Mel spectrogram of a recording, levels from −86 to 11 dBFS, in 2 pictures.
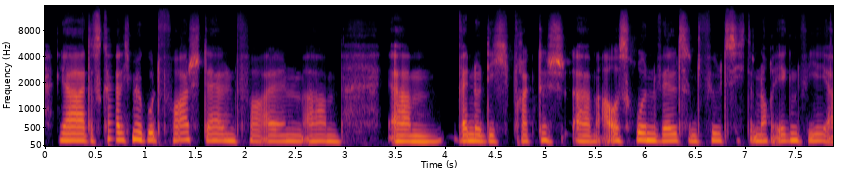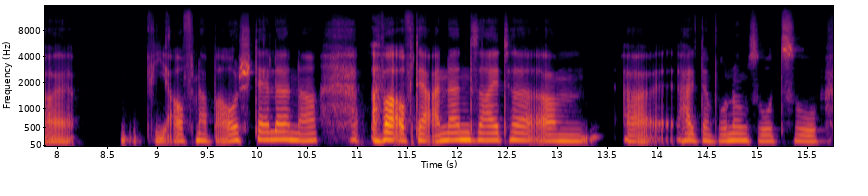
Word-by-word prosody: Ja, 175 0 +5
das 155 -4 -6
kann 200 -3 0
ich 180 - -6
mir 200 -2 +3
gut 185 - 0
vorstellen. 170 -2 -1
Vor 150 0 -6
allem, 150 0 -2
ähm, 150 -1 -2 0.5
ähm, 145 -1 +1
wenn 165 -4 +2
du 155 - +3
dich 145 -2 -5
praktisch, 155 -1 -2
ähm, 150 -2 0
ausruhen 170 +1 +1
willst 165 0 0
und 150 - -4
fühlst 170 +3 -3
dich 160 - -16
dann - - -4
noch 155 0 -2
irgendwie, 165 0 -2
äh, 70 - -2 0.8
wie 75 - -5
auf 160 +1 -3
'ner 170 -1 +1
Baustelle, 195 +6 +2
ne? 175 -1 +1 0.5
Aber 185 +4 +8
auf 170 - +2
der 170 -4 +2
anderen 185 +4 +5
Seite, 180 +1 +1
ähm, 160 +8 -1 0.2
äh, - - -3 0.2
halt 165 0 -1
'ne 155 -4 -2
Wohnung 170 +1 +1
so 155 +1 -5
zu, 150 0 -3
165 Hz, 160 wpm, -25 LUFS, 150-180 Hz, 0.8 s, Aber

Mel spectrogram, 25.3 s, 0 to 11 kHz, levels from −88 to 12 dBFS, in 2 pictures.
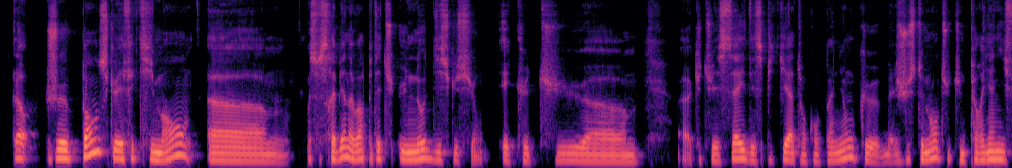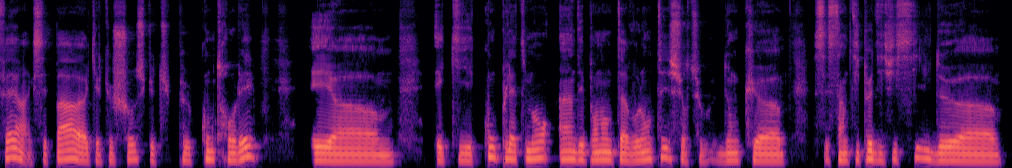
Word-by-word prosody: alors - - +1 0.2
je 130 +3 +4
pense 160 - +4
qu'effectivement, 125 +5 +3 0.2
hem, 95 -4 +1 0.2
ce - - -3
serait 115 - +3
bien 145 +5 +4
d'avoir 120 -1 +3
peut-être 120 +1 -4
une 110 0 +4
autre 125 0 +3
discussion 105 -2 -6 0.2
et - - -4
que - - -5
tu, 100 -1 -3
hem, 90 -1 -1 0.6
heu, - - -5
que - - -12
tu - - -7
essaies 120 +6 +3
d'expliquer 105 +2 -1
à 105 - +2
ton 100 -3 -6
compagnon 100 +9 -2
que, 100 - -3
bah, 85 +3 -8
justement 110 +6 0
tu 130 - -9
tu - - -7
ne 100 - -3
peux 110 - -4
rien 110 +3 +3
y 115 -1 +2
faire 130 +1 +1
et - - -15
que - - -7
c'est - - -7
pas, 115 -2 +4
heu, - - -1
quelque 90 +1 -8
chose 115 +5 -4
que - - -7
tu - - -13
peux 95 -1 -5
contrôler 120 +5 0 0.7
et 100 -1 +4
hem 90 -2 +1 0.5
et 95 0 -2
qui 100 0 -4
est 95 - -7
complètement 125 -2 0
indépendant 110 -1 +1
de 110 - -3
ta 105 -2 +1
volonté 115 +8 -1
surtout. 95 -7 -4
Donc 100 +2 -4
heu, 95 -2 +2 0.3
c'est - - -4
c'est - - -2
un 100 - 0
petit 105 +1 -7
peu 120 - +4
difficile, 110 +4 -4
de, 100 +1 +1
heu, 95 -2 +2
105 Hz, 160 wpm, -23 LUFS, 95-120 Hz, 0.7 s, je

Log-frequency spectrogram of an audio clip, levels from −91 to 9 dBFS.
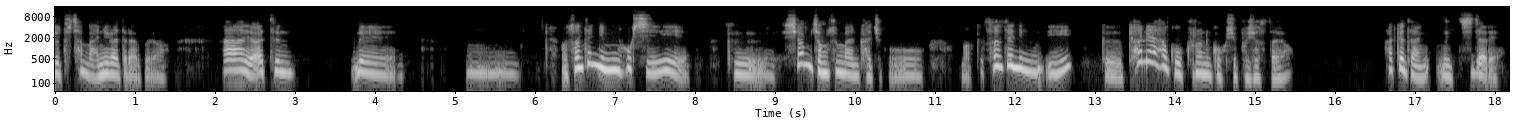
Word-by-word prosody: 외국으로도 - - -5
참 220 -4 -3
많이 175 +3 0
가더라고요. 160 -3 -4 0.7
아 235 +1 +4
여하튼 205 +1 +1 0.7
네. 190 -6 -1 0.9
음 195 -2 -8 0.6
어 - - -3
선생님 275 -4 +6
혹시 215 -3 +1 0.5
그 180 -2 -4
시험 355 -2 +3
점수만 195 -5 +2
가지고 170 +1 -8 0.4
막 - - -11 0.2
선생님이 260 - +3 0.4
그 - - -5
편애하고 315 - +1
그러는 190 -1 -1
거 - - -6
혹시 160 +1 -6
보셨어요? 150 +1 -8 1.2
학교 250 +1 +1
다닐 165 -6 -2 0.4
시절에. - - -1
200 Hz, 200 characters per minute, -22 LUFS, 175-240 Hz, 1.2 s, 선생님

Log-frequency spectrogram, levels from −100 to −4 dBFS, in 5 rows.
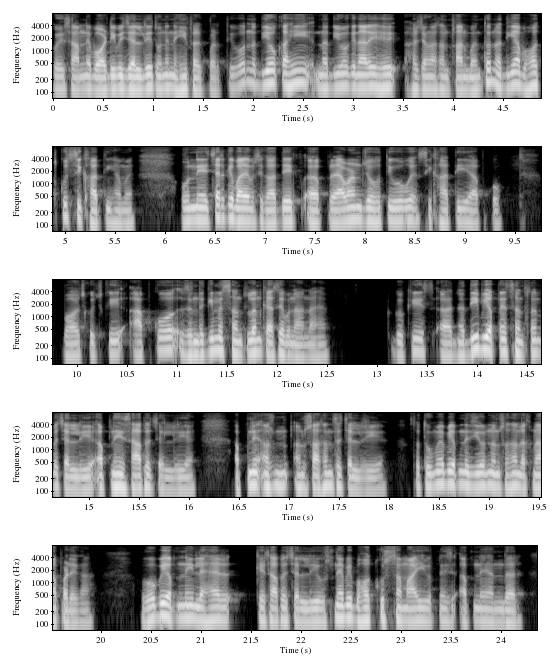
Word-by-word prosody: कोई 120 -2 -2
सामने 120 0 -1
बॉडी 115 +1 +4
भी 125 - +3
जल 120 - +6
रही 115 - -1
है - - +5
तो 125 - -2
उन्हें 130 +1 0
नहीं 120 -1 +1
फ़र्क 115 -3 -3
नहीं - - -37
पड़ती 110 +4 -14
है। - - -7
वो 160 - -2
नदियों 165 0 +1
का 150 - +5
ही 165 +3 +1
नदियों 130 +2 0
के 140 - -2
किनारे 135 0 +5 0.3
हर 120 +1 -5
जगह 120 -1 -2
श्मशान 115 -1 -2
बनता 115 +9 0
है 175 - -3
और 140 - +3
नदियाँ 145 +3 +2
बहुत 145 +3 -1
कुछ 160 -2 -3
सिखाती 120 -3 -1
है 115 - -6
हमें, 115 0 -5 0.5
वो 125 - 0
नेचर 135 +3 +3
के 150 0 +3
बारे 125 - +8
में - - -2
सिखाती 115 0 0
है 125 - +4
अ, 115 -2 0
पर्यावरण 120 +4 +2
जो 125 - +4
होती 125 +2 -2
है 130 - +2
वो 130 0 0
सिखाती 120 -1 -5
है 120 - -1
आपको 110 0 -9 0.5
बहुत 115 0 -3
कुछ 120 -1 -8
कि 130 0 -2 0.2
आपको 155 +1 -1
ज़िंदगी 125 +4 0
में 155 - +3
संतुलन 135 0 +1
कैसे 120 +2 +2
बनाना 105 -2 -4
है। 110 +1 -8 0.7
क्योंकि 125 +4 -4
इस 140 0 -7
अ, 115 -1 0
नदी 125 +8 +3
भी 165 -1 +6
अपने 145 -1 +3
संतुलन 135 0 -2
पे 135 - -2
चल 115 -3 0
रही 110 +1 -1
है, 110 - -1
अपने 130 +2 +1
हिसाब 120 -1 +3
से 130 - +1
चल 110 -2 -6
रही 110 +1 -4
है, 110 0 -5 0.4
अपने 145 +1 +2
अनु 135 +1 -1
अनुशासन 125 +2 +1
से 130 -1 -2
चल 110 -2 -2
रही 105 0 -5
है। 110 - -10 0.3
तो 130 - -4
तुम्हें 130 +3 +1
भी 150 - +4
अपने 145 -1 +2
जीवन 135 +1 +1
में 140 - +2
अनुशासन 130 0 0
रखना 125 +1 +1
पड़ेगा, 105 0 -3 0.5
वो 130 +4 +1
भी 160 +2 +6
अपनी 145 -1 +3
लहर 130 0 +2 0.3
के - - -2
हिसाब 120 -1 0
से 125 - 0
चल 115 - 0
रही 115 - 0
है। 120 - +2
उसने 120 +5 +1
भी 145 - +4
बहुत 125 -1 0
कुछ 130 - -1
समाई 120 -1 +1
अपने 120 0 -6
स 125 - -9
अपने 120 -1 -4
अंदर 110 -1 -3
125 Hz, 275 wpm, -23 LUFS, 115-135 Hz, 0.7 s, बारे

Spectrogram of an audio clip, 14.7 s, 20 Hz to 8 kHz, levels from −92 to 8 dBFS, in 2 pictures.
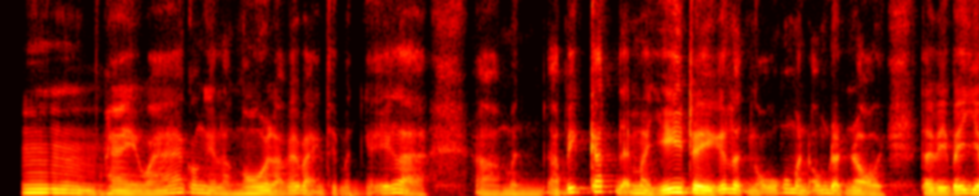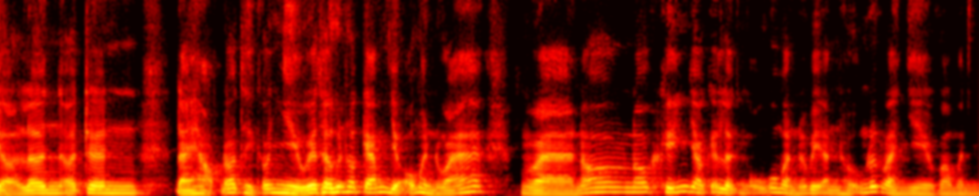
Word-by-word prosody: Ừm, 160 -5 +1
hay 130 -1 -2
quá! 130 +7 -4
Có 160 - -5
nghĩa 140 -4 -4
là 125 - -6
ngồi 135 +2 -1
lại 120 -1 -5
với 135 +2 -3
bạn 145 -3 -6
thì 130 - -12
mình 130 -1 -13
nghĩ 135 +3 -6
là, 140 -7 -3 0.3
à, 120 -1 -9
mình 120 -1 -8
đã - - -6
biết 180 - +2
cách 215 0 +3
để - - -1
mà 145 -2 0
duy 155 +10 +7
trì 150 -6 +8
cái 160 +2 +2
lịch 155 - +1
ngủ 130 - -4
của 165 - -2
mình 150 -4 -1
ổn 145 +3 -4
định 135 - -1
rồi. 120 -3 -2 0.3
Tại 130 - -1
vì 130 0 +2
bây 145 +2 +4
giờ 140 -5 +2
lên 145 +2 +3
ở 145 -2 -1
trên 145 0 +1 0.3
đại 135 0 +2
học 140 -2 -4
đó 175 - +2
thì 150 -4 -1
có 160 +4 -1
nhiều 155 -5 +4
cái 165 - +8
thứ 185 +2 +6
nó 205 - +1
cám 195 0 +1
dỗ 150 -3 +2
mình 160 -8 -1
quá, 170 +12 -2 0.3
và 125 -3 -1
nó 195 +6 -3
nó 195 0 -3
khiến 190 +2 0
cho 170 - +1
cái 155 - -4
lịch 155 -1 +1
ngủ 145 - -8
của 185 - -2
mình 150 -6 -3
nó 140 - -5
bị 145 0 -1
ảnh 135 -2 -6
hưởng 130 +6 -6
rất 210 +2 +1
là 150 - 0
nhiều. 125 -2 -6
Và 125 0 -9
mình 120 0 -11
145 Hz, 285 wpm, -22 LUFS, 130-165 Hz, 0.3 s, trì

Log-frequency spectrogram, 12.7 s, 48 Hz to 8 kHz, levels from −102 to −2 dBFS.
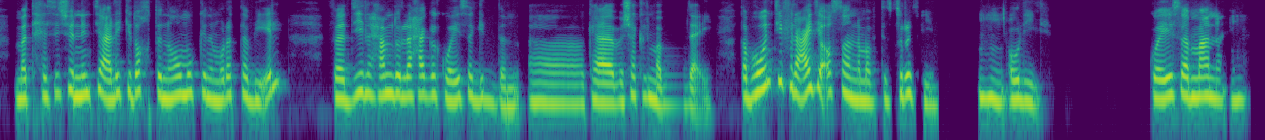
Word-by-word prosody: ما 215 - +1
تحسّيش 245 +5 -5
إن 240 -2 +4
أنتِ 255 +4 0
عليكِ 250 +3 +2
ضَغْط 265 -1 -2
إن 225 - +4
هو 235 +3 +3
ممكن 255 -1 0
المُرتَّب 225 +1 -1
يقِل، 250 - -2 0.4
فدي 220 +2 +1
الحمد 255 0 +2
لله 245 -1 +3
حاجة 245 0 -1
كويسة 220 -1 -1
جدًا 185 -7 -4
آآ 185 -1 -4
ك - - -5
بشكل 195 +5 +2
مبدئي. 170 -2 -5 0.3
طَب 230 -1 0
هو 285 +4 +8
أنتِ 400 +2 +1
في 360 - -3
العادي 300 +2 +4
أصلًا 265 -2 0
لمّا 205 -1 +2
بتصرفي 200 -2 -4 0.4
اهم، 220 -2 +1
قولي 205 -2 +1
لي. 180 - -16 1.0
كويسة 240 +2 +3
بمعنى 235 0 +4
إيه؟ 205 +1 -5
225 Hz, 165 wpm, -22 LUFS, 200-250 Hz, 1.0 s, هو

